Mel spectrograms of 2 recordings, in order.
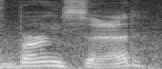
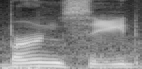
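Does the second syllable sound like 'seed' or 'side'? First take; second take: side; seed. First: The second syllable sounds like 'side'. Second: The second syllable sounds like 'seed'. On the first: The speaker calls it right. "I think it's Burnside" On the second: The speaker calls it wrong. "I used to mispronounce that and call it Burnseed"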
